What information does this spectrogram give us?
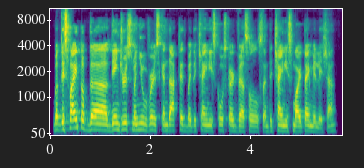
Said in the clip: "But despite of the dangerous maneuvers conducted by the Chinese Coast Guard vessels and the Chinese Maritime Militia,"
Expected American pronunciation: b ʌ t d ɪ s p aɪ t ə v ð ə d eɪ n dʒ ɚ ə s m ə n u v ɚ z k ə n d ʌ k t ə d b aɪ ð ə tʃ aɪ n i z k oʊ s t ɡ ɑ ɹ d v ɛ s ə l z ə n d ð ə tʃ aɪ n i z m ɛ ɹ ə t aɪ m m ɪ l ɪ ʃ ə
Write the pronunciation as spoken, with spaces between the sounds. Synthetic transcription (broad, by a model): b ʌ t d ɪ s p aɪ t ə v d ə d eɪ n dʒ ɚ ə s m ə n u v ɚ s k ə n d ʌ k t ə d b aɪ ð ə tʃ aɪ n i s k oʊ s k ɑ ɹ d v ɛ s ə l s ə n d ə tʃ aɪ n i s m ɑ ɹ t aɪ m m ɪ l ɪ ʃ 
